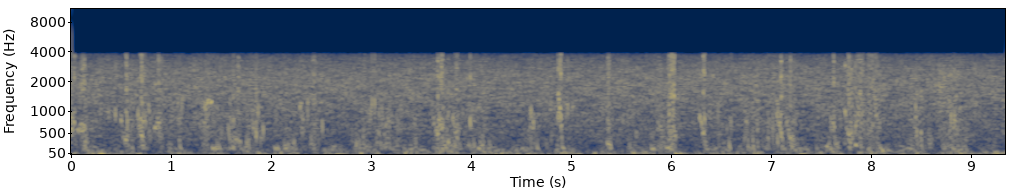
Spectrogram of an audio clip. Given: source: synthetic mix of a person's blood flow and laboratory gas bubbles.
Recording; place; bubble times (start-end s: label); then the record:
Doppler ultrasound of blood flow; precordium
0.00-0.27 s: bubbles
0.34-1.16 s: bubbles
1.25-1.95 s: bubbles
1.99-2.55 s: bubbles
2.77-3.50 s: bubbles
3.58-4.23 s: bubbles
4.55-5.05 s: bubbles
5.31-5.52 s: bubbles
5.62-5.69 s: bubbles
5.75-6.11 s: bubbles
6.24-6.60 s: bubbles
6.71-7.27 s: bubbles
7.50-8.11 s: bubbles
8.33-8.63 s: bubbles
8.69-8.97 s: bubbles
9.29-9.35 s: bubbles
From the record:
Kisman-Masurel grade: 343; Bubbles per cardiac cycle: rolling drumbeat, 9 or more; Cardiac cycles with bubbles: 100%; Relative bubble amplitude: loud (0.450 to 0.775); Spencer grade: 3 (all of the cardiac periods contain showers or single bubble signals, but not dominating or overriding the cardiac motion signals); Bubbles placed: anywhere in the cardiac cycle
